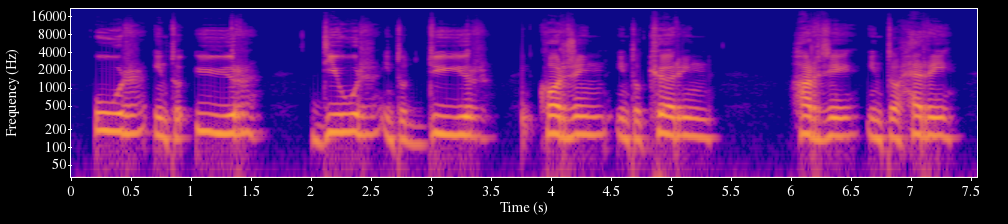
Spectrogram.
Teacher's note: Awkward clusters that were unpronounceable due to syncope dropped the inflectional r. U-umlaut is the fronting of vowels before the so-called palatal r, which gets its name from this process.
